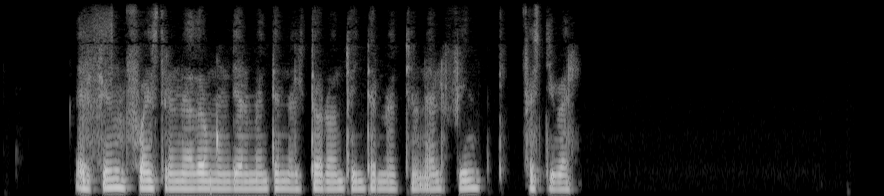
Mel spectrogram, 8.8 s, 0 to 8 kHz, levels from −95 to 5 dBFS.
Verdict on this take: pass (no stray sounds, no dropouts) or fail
pass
